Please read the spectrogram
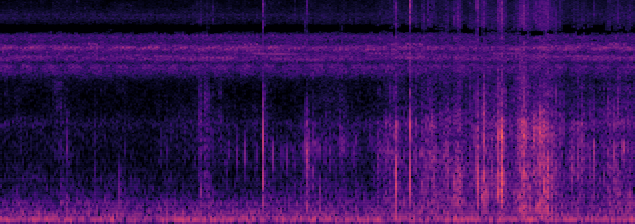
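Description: Night insects chirring steadily, with irregular crunching on gravel from about four seconds in.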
